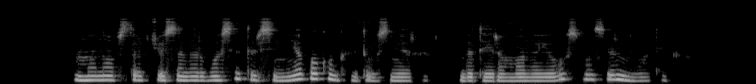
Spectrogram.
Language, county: Lithuanian, Vilnius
